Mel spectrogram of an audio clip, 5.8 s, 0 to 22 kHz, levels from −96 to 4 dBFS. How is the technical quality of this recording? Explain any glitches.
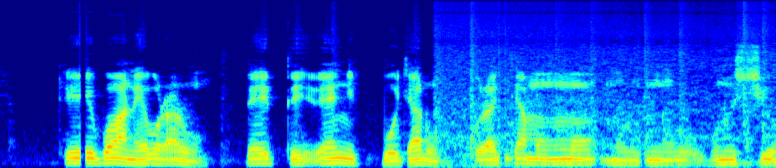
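The recording has two audible faults: regular dropouts and noise suppression. The room's background noise is part of the recording and rises by about 13 dB around three and a half seconds in, staying about 12 dB below the speech.

Gap between chunks: Holes of about 48 ms appear at 0.59, 1.64, 2.69, 3.74 and 4.79 s. The audio was delivered in 1.0 s chunks, and silence was left at each join.

Noise suppressor artifacts: Throughout the clip, the background noise sinks between phrases and returns under the speech. A suppressor is cutting the bands it reads as steady noise, by about 19 dB, frame by frame.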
